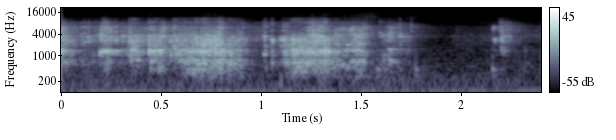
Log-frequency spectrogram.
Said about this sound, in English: I gotta put the food up. He put the phone in the fridge.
